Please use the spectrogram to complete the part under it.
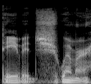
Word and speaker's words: David Schwimmer: Prime example, when I was at Chicago studying, David Schwimmer had opened up a theater outside in the suburbs of Illinois because he, did I say his name right from Friends? – Mm-hmm.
